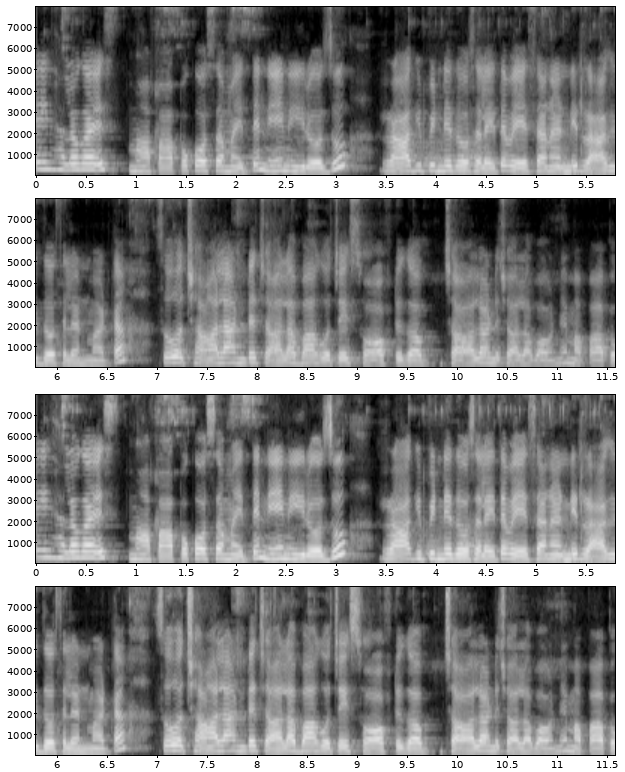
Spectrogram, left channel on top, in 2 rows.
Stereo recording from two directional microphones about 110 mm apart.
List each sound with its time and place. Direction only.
0.0 s a child's voice: 30° right (ahead or behind)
